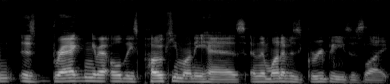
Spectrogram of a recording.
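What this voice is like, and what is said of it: Usual voice. Nothing is said of it.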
